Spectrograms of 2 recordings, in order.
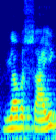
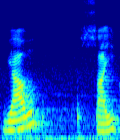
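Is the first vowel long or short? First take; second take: short; long. First: The first vowel is short. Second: The first vowel is long. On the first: The speaker calls it wrong. "नहीं होगा" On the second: The speaker calls it right. "होगा"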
